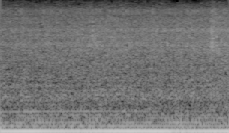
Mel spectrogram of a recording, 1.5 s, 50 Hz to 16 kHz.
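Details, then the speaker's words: 1987 Seachaser boat on a water test: the outboard drones deeply and steadily at an even pitch under way, with no hesitation or misses; it runs well with the adjustment set correctly. "he's got the adjustment set good like I say there's no hesitation the motor motor runs really good so I'm going to straighten this out"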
